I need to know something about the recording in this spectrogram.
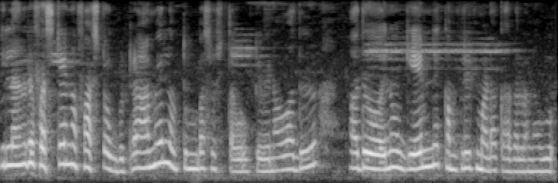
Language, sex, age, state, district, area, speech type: Kannada, female, 18-30, Karnataka, Bangalore Rural, urban, spontaneous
